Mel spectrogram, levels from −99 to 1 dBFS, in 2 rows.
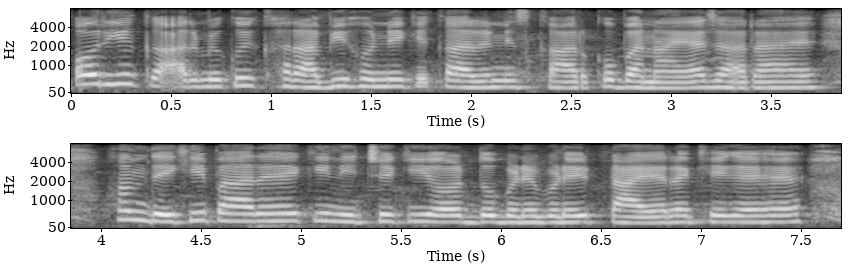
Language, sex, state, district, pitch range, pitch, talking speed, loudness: Hindi, female, Chhattisgarh, Korba, 220-255 Hz, 230 Hz, 255 wpm, -16 LUFS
